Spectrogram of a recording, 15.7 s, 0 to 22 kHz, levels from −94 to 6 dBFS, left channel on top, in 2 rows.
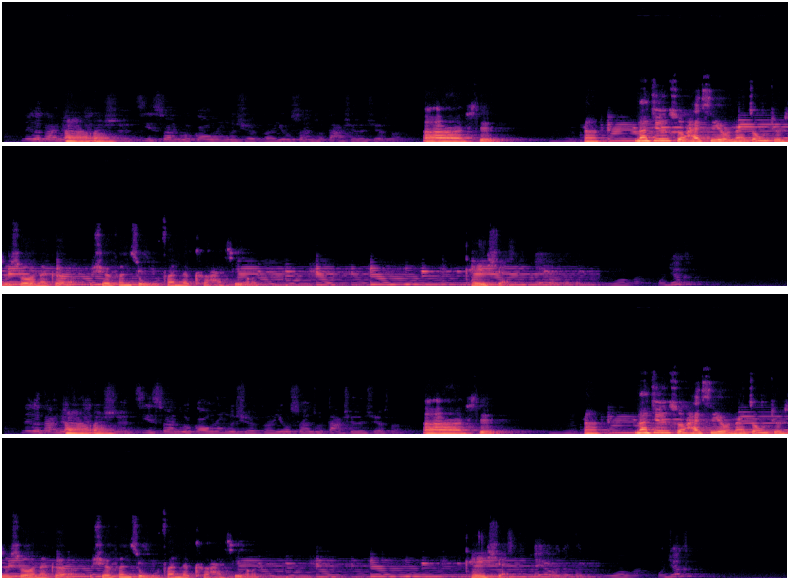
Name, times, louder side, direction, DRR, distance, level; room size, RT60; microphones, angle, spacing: voice 1, 0.0-4.0 5.5-5.8 12.1-12.6 12.9-14.7, right 1 dB, 55° right, 5 dB, 1.7 m, -51 dB
voice 2, 0.6-1.1 4.2-5.0 5.8-6.0 6.3-10.4 12.5-13.0, left 1 dB, 5° left, 9 dB, 0.5 m, -28 dB
sound 1, 5.8-13.8, left 2 dB, 40° left, 0.7 m, -40 dB
19.5 x 7.3 x 7.7 m, 0.84 s
head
